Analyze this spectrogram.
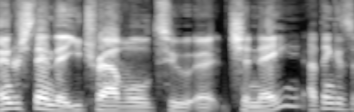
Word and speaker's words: Chennai: I understand that you traveled to Chennai, I think is how you say it, for six days for ComicCon India. Yeah. Yeah, we went to Shennai. Shennai.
